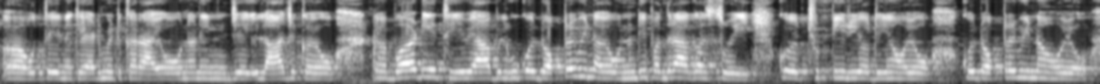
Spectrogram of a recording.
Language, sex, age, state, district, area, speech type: Sindhi, female, 45-60, Delhi, South Delhi, urban, spontaneous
